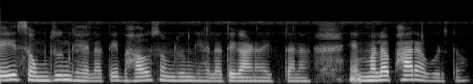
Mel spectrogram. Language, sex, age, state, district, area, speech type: Marathi, female, 18-30, Maharashtra, Sindhudurg, rural, spontaneous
